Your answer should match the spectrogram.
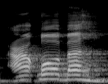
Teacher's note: আয়াতের শেষে গোলতা আসলে হা সাকিনে পরিণত হয়।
